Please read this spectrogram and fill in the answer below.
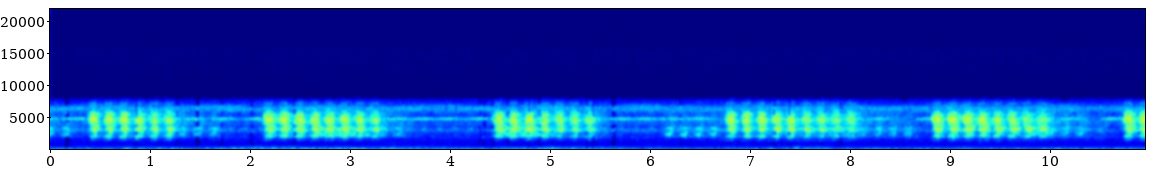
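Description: Night-calling insects chirping in rapidly pulsed bursts, each about a second long, five times at roughly two-second intervals.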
